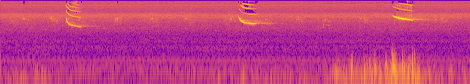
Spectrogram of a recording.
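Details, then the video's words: A blackbird gives three thin, high whistles that slide downward, spaced about three seconds apart, over a low background rumble and faint hum. "Blackbird Making Noises"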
